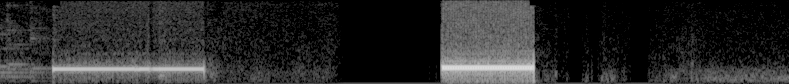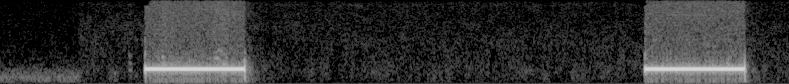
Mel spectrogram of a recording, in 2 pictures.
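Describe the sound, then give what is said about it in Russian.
Telephone ringback tone heard while calling a company: four steady mid-pitched tone bursts, each about a second long, separated by silences of several seconds, with no voices. “Здравствуйте. Вы позвонили в компанию АСТ.”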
